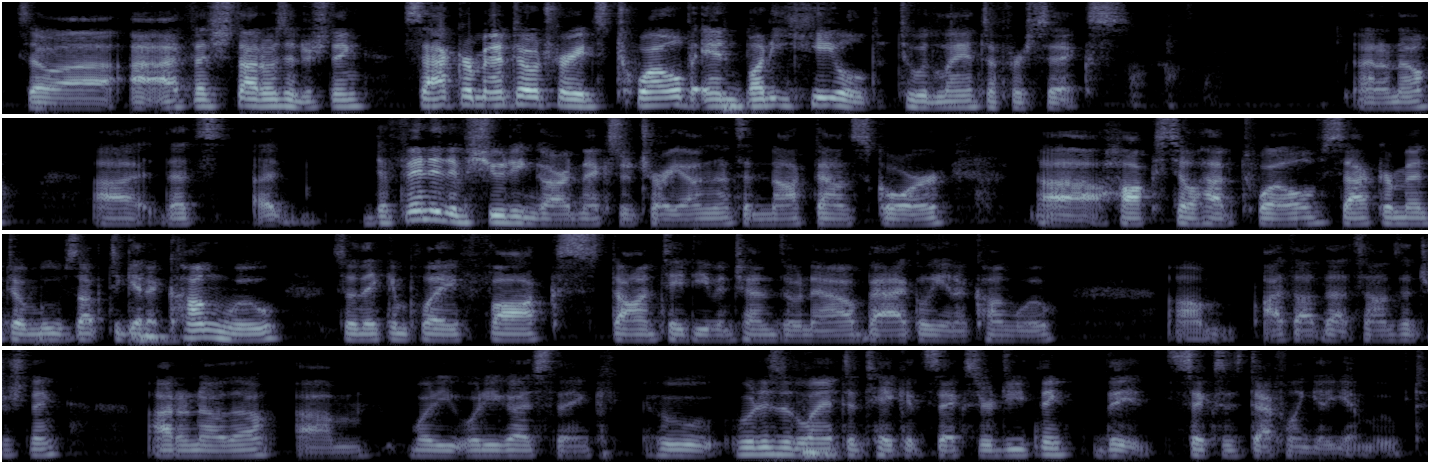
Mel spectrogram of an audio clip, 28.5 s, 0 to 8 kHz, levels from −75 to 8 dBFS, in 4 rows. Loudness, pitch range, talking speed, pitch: -26 LUFS, 110-135 Hz, 210 wpm, 115 Hz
